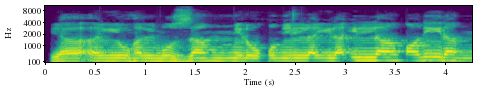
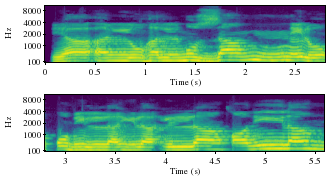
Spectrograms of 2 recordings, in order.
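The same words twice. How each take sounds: First: It is recited quickly but still clearly. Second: It is recited at a moderate, measured pace. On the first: "हदर का माना तेज़ तेज़" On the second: "तो ये है तदवीर।"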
